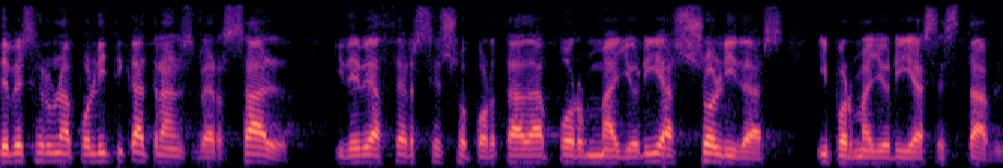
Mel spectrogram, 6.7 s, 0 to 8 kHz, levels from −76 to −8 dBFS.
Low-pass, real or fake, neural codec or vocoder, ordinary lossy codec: 7.2 kHz; real; none; Opus, 32 kbps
